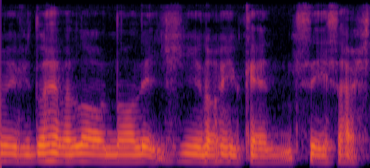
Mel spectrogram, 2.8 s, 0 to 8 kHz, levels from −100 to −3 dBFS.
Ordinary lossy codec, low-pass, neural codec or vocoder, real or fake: none; 7.2 kHz; none; real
